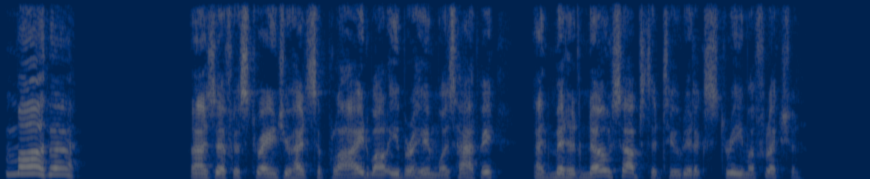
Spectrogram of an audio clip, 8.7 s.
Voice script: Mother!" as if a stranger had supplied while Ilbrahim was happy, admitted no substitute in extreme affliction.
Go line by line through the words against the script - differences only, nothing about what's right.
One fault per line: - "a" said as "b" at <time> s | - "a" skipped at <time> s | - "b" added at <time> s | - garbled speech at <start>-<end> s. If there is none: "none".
none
